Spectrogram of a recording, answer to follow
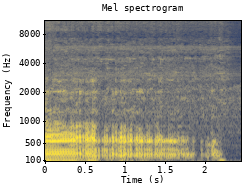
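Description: A man's long drawn-out hesitation sound, "uhhh", held at a steady low pitch, turning rougher about half a second in and breaking off just before the end.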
